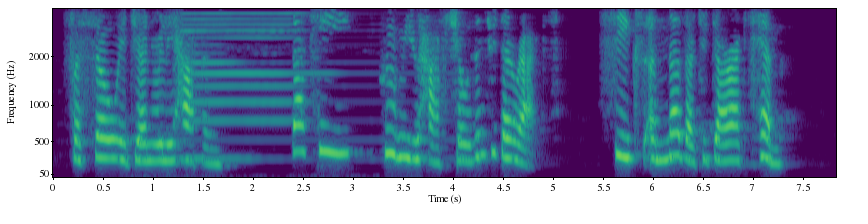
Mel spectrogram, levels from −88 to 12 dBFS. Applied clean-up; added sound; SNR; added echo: classical method WPE with log-MMSE.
